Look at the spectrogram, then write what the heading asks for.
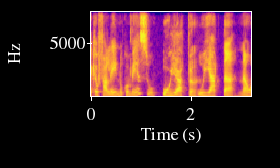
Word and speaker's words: Uaitã: Uiatã. Uiatã, não é. Aí você falou, fala assim que dá certo. Como é que é? É só lembrar como mineiro escolhe companhia aérea. Que é o Uiatã.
